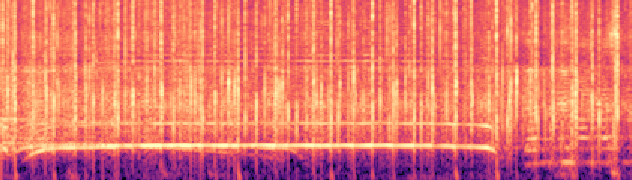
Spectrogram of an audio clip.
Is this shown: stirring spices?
no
